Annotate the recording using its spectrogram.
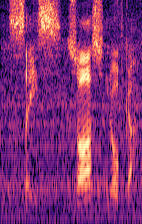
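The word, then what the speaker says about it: Sosnovka: Sash Novka. Okay. Hard to know if he means uh pronounce that with a long or short a,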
